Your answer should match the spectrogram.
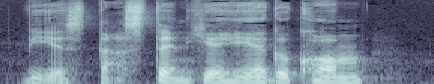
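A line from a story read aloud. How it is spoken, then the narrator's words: Grumbled. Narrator (German): brummte Papa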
